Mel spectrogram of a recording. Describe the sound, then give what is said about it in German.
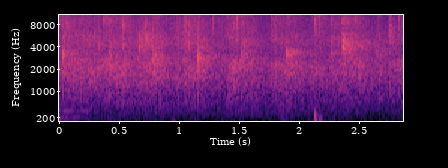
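An audience applauds steadily as a speaker comes on stage, a dense wash of many hands clapping at an even level for the whole stretch, with one sharper thump partway through and no voices. “Ein Applaus und er wird euch noch ein bisschen weiter was erzählen.”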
